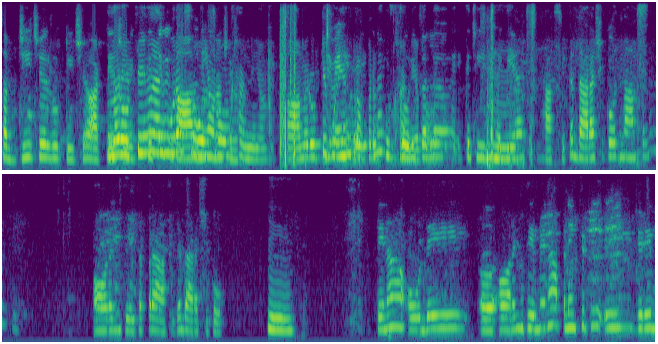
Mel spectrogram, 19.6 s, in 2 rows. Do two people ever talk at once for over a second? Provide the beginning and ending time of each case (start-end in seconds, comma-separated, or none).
1.6-3.7, 4.9-6.5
